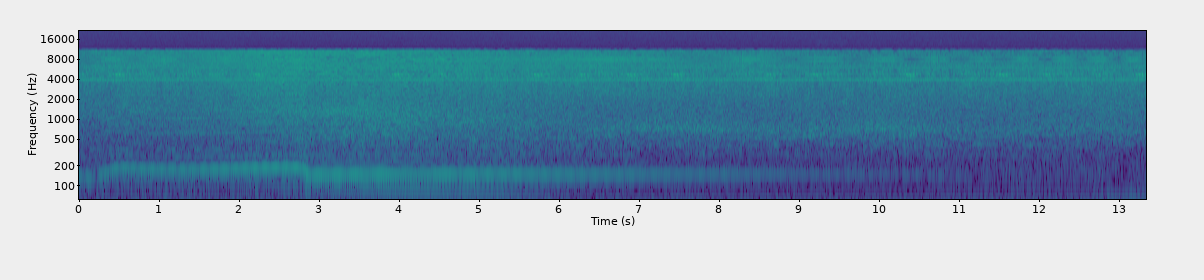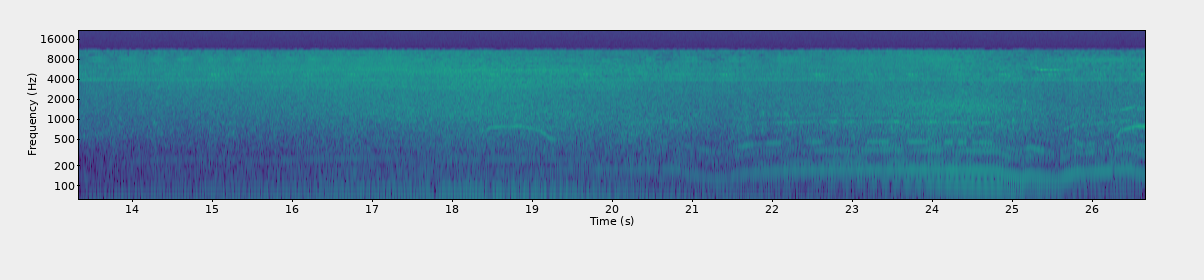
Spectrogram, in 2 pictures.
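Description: A car engine hums steadily, then revs up and down as the car drives along a road.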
